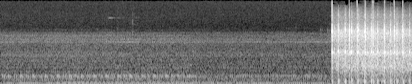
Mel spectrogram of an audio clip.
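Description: An armoured vehicle's engine idles with a low rumble.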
